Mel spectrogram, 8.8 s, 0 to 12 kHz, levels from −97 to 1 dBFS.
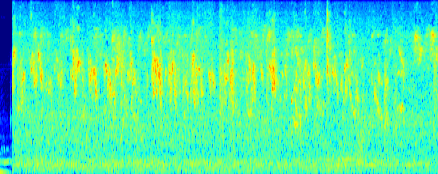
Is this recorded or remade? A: remade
